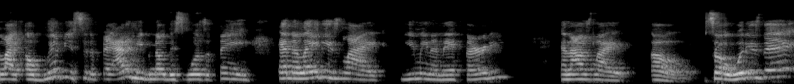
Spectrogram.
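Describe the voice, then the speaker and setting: Here a woman talks in a high pitch with a bright, sharp tone and an American accent. Her pitch varies in an ordinary way. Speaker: small business owner. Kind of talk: podcast interview. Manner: fast; casual.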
